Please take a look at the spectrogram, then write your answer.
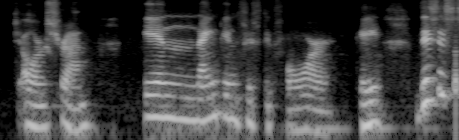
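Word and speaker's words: Schramm: shrams interactive model so you pronounce this tram okay this model is proposed by wilbur's uh scram or sram in 1954 okay this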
